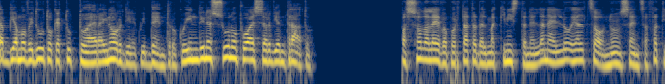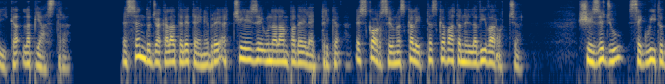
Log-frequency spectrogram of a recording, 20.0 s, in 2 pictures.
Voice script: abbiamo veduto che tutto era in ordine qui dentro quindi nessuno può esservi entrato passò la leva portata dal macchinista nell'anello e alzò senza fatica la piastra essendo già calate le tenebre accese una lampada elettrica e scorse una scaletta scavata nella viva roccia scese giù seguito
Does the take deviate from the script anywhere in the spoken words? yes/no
yes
